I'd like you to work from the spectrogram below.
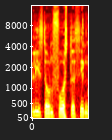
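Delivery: plain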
